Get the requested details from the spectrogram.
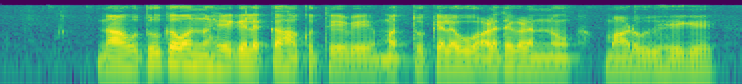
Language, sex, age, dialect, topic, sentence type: Kannada, male, 46-50, Central, agriculture, question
